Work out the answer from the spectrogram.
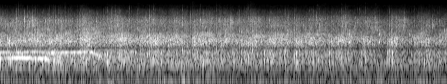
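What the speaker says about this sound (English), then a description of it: "Give him a round of applause." Audience applause at a community center announcement by the governor, a steady dense wash of clapping from a large crowd held evenly throughout, moderately distant with no voices over it.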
